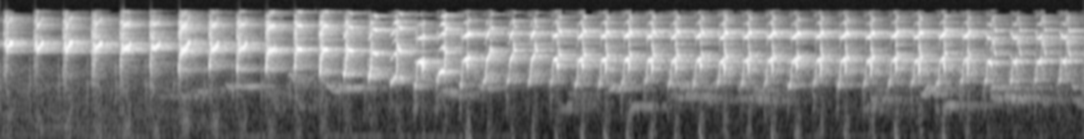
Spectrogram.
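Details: Fighter lovebird giving a long ngekek, meant to rile other lovebirds; a fast run of rasping high chirps that slides gradually lower in pitch midway and keeps going unbroken.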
